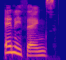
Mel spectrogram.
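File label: "anythings", British English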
